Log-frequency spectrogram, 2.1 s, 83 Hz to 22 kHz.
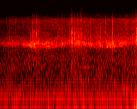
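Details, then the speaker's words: Shimano Rarenium 2500FA fishing reel before bearing replacement: gritty crunchy whirr with small irregular clicks while cranking; rough, crunchy rusted bearing. "It's a bit crunchy."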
